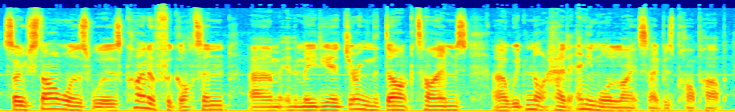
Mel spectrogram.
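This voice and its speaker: A man's voice: medium pitch, moderate pace, few pauses. Male fan show host over a faint hum. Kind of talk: informal review and report.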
